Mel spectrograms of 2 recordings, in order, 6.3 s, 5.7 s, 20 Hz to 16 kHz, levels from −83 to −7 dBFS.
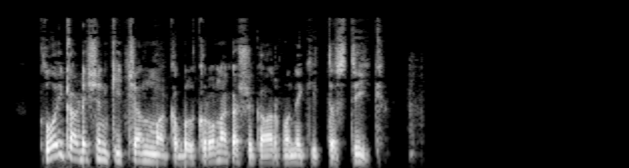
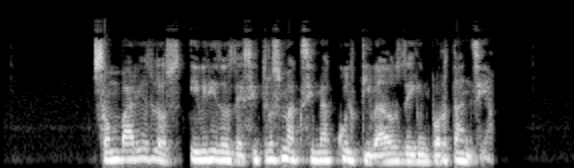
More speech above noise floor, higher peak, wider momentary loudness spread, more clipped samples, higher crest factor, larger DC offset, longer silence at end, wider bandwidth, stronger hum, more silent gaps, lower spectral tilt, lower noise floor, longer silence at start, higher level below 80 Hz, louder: first, over 74 dB vs 59 dB; about the same, 0 dBFS vs 0 dBFS; about the same, 6 LU vs 5 LU; neither; first, 18 dB vs 12 dB; neither; first, 2.5 s vs 0.8 s; first, 11.5 kHz vs 7.8 kHz; neither; neither; second, -4.5 dB/octave vs -6 dB/octave; first, under -90 dBFS vs -70 dBFS; second, 0.4 s vs 0.95 s; second, -62 dBFS vs -50 dBFS; second, -16 LUFS vs -13 LUFS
